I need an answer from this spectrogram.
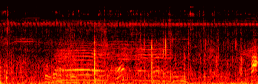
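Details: Goat kids, a large group jumping and playing; softer wavering bleats from several kids, drawn out and overlapping, with clatter and a steady high whine behind.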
